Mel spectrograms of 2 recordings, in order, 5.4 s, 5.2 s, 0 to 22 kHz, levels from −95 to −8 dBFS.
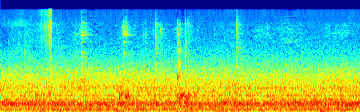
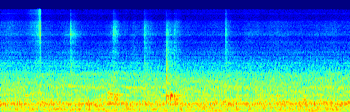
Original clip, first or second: first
